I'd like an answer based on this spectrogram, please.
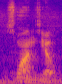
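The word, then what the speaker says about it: Xuân Diệu: and SH sounds, but Vietnamese also has both a hard D and a soft D, which is pronounced as a Z sound. So, it's pronounced something like Swanzio.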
